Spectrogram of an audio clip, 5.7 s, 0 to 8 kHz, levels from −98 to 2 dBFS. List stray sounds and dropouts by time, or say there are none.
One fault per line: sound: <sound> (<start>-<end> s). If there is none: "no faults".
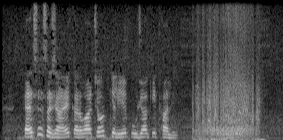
sound: squeak (3.8-5.4 s)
